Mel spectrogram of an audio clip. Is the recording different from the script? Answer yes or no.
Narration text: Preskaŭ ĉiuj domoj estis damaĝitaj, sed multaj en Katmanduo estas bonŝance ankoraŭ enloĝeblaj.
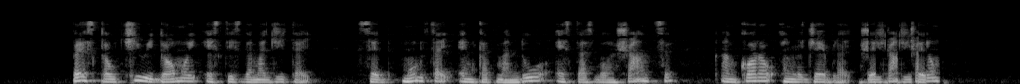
yes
